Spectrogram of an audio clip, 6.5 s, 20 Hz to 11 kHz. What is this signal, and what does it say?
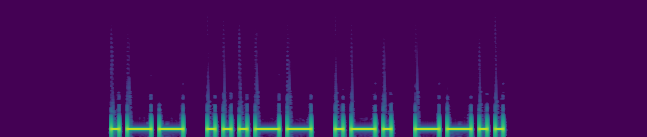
Morse code, heard as a keyed tone, about 15 wpm, 700 Hz. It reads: W3RZ
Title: Easy Call Signs Repeated 2x - 15wpm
